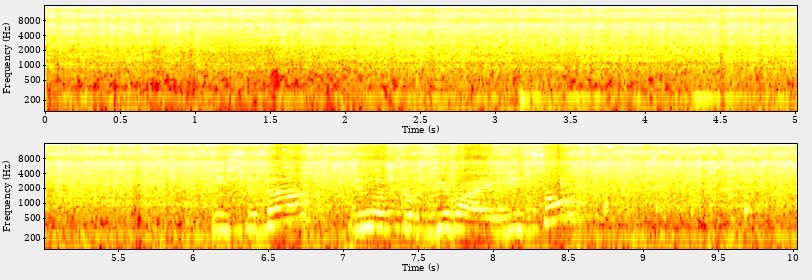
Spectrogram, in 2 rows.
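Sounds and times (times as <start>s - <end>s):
patty sizzling in a frying pan: 0.0s - 10.0s.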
